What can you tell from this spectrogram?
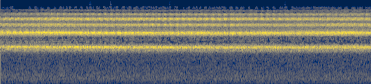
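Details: A chorus of higurashi cicadas makes a continuous bright, metallic whine that shimmers with quick pulses and holds an even loudness throughout, with nothing else heard.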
